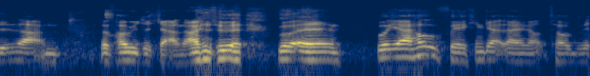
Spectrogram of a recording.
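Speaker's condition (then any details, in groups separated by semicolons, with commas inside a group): Cerebral palsy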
